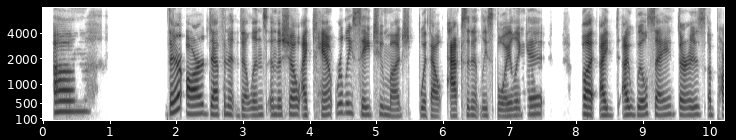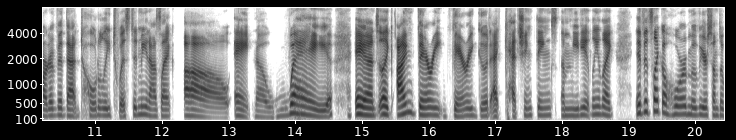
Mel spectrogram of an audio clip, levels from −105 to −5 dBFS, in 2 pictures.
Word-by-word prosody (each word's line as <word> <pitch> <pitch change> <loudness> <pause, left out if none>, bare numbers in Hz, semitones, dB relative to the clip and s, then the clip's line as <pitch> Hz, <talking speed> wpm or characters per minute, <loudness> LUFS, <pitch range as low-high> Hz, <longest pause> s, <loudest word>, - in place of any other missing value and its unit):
Um, 280 +1 +1 1.2
there 300 +9 +3
are 225 +1 +2
definite 205 -3 -3
villains 185 +3 -2
in 200 0 -8
the 200 - 0
show. 210 -1 +2
I 190 - +7
can't 195 +2 +3
really 250 0 -4
say 200 -3 +3
too 210 +2 -5
much 170 -2 -3 0.2
without 165 -4 -2
accidentally 185 +1 +3
spoiling 170 +1 -2
it, 215 +2 -4 0.6
but 205 -3 +6
I 190 0 +6
d 180 - -23
I 190 +1 +5
will 195 +1 -4
say 200 +1 +1
there 190 -1 0
is 200 +2 -2
a 195 - -7
part 180 -3 -3
of 180 +1 -8
it 190 -1 -4
that 170 -1 +1
totally 180 +1 -8
twisted 170 +6 -3
me, 210 - -3
and 185 - -3
I - - -3
was 165 0 0
like, 165 0 -2 0.2
"Oh, 145 -7 -1
ain't 170 -5 +3
no 140 -3 -12
way!" 185 -3 +1 0.3
And, 195 -4 +6
like, 210 -2 +3
I'm 230 +6 +6
very, 195 -2 +1 0.2
very 180 +3 0
good 170 +1 -7
at - - -1
catching 185 0 0
things 190 0 -3
immediately, 180 +3 -2
like, 190 -2 +2 0.3
if 240 +3 0
it's, 280 - +2
like, 295 -2 +2
a 245 - 0
horror 215 +1 -6
movie 195 -1 -6
or - - -3
something- 185 0 -3
190 Hz, 180 wpm, -25 LUFS, 175-210 Hz, 1.2 s, I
